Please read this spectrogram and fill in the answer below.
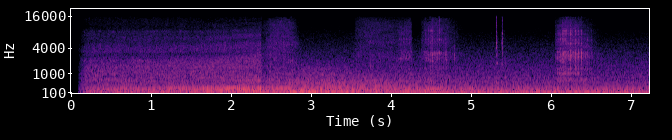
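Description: A steady low hum, with several short soft swishes and a quick pair of computer-mouse clicks about five seconds in.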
